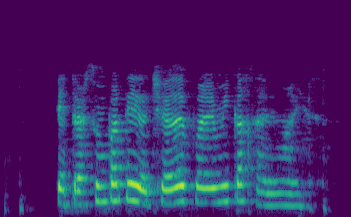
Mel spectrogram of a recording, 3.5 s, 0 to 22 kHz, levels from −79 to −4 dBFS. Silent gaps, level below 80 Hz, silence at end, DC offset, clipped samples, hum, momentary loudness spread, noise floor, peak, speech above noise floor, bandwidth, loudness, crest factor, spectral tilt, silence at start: none; -78 dBFS; 0.4 s; under 0.1%; under 0.1%; none; 13 LU; -57 dBFS; -8 dBFS; 35 dB; 6.6 kHz; -22 LUFS; 16 dB; -5 dB/octave; 0.55 s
